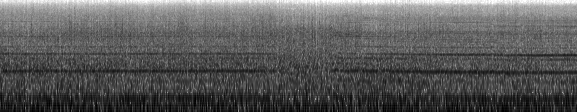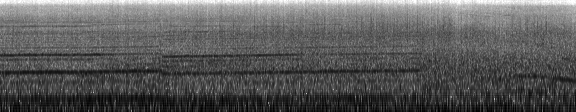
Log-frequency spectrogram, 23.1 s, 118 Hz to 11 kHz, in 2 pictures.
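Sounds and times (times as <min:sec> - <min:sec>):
kart engine at high revs: 0:00.0 - 0:23.0
wind and tyre noise: 0:00.0 - 0:23.0.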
